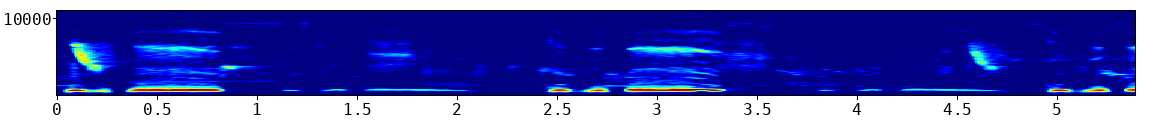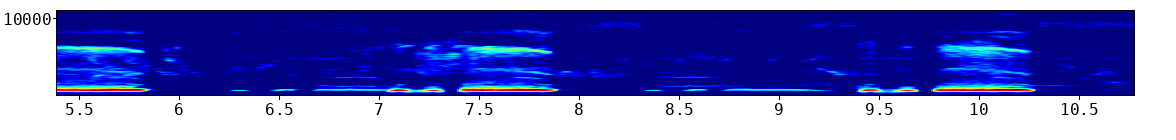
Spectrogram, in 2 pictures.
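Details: Spotted dove calling to lure other doves, each phrase opening with quiet low murmurs, then quick clipped notes and a long husky coo, recurring about every two and a half seconds.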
